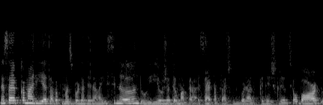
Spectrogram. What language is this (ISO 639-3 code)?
por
